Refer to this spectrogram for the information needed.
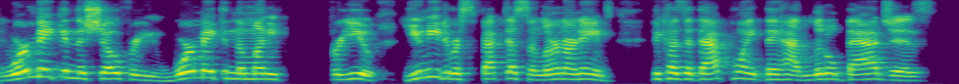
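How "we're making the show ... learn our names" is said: furious, angry barking. Retelling confronting a woman who didn't know their names, retelling barking at her. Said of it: "I started barking at her like an animal".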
